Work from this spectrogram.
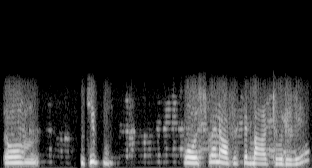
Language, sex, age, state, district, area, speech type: Hindi, female, 18-30, Madhya Pradesh, Hoshangabad, urban, conversation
